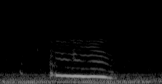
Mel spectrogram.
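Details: Sleeping pet cat Lady Silvana, whose snoring is likened to a tractor, gives a single short, steady buzzing snore of about half a second that drops slightly in pitch at its end, over a low indoor hum.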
